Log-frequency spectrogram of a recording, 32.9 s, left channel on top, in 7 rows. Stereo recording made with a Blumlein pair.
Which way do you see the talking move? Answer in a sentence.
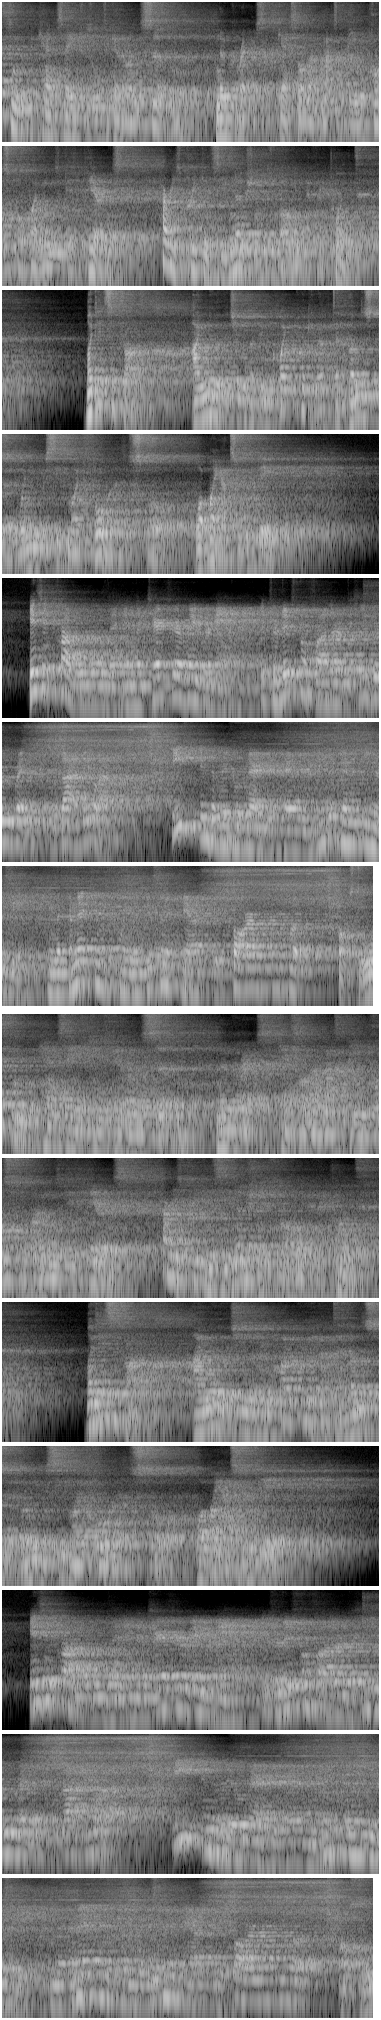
In this clip you hear the talking stay in one place.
